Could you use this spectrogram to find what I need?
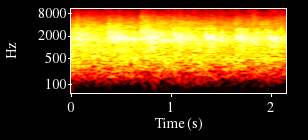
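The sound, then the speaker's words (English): Church attendees give missionaries a round of applause during a service, a soft, continuous patter of many hands clapping at an even level. “And let's give our missionaries a round of applause.”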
